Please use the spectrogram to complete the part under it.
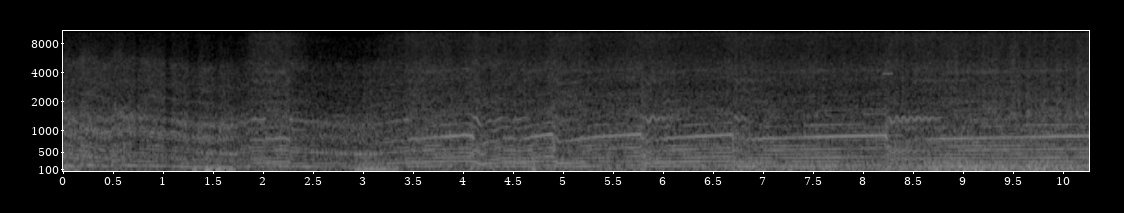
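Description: Formula One car from the F1 2020 video game on a qualifying lap at Japan, engine screaming steadily with rising and falling pitch through gear shifts, loud and continuous with no talk.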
